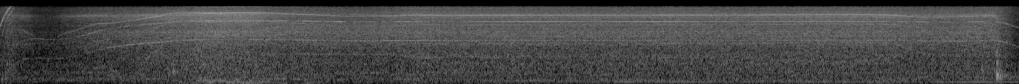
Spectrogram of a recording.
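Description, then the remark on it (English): A dentist's drill spins up to a piercing high-pitched whine, then holds a steady, loud shrill whir over a hissing rush for several seconds before cutting off. “It's a dentist drill because Danny Thomas's character on I'm a Big Girl Now was a dentist.”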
